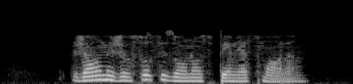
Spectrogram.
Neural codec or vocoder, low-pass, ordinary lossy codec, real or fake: vocoder, 44.1 kHz, 128 mel bands, Pupu-Vocoder; 19.8 kHz; AAC, 16 kbps; fake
